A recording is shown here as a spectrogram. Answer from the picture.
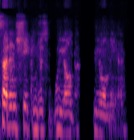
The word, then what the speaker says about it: Mjolnir: Mjolnir. – Mjolnir.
